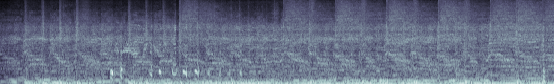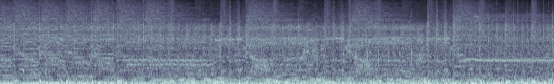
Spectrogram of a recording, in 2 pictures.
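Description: A Meow Mix cat food advertising jingle performed as loud, dense, distorted music, with harsh yelled vocals over a steady rumbling low end and busy, continuous instrumentation from start to finish.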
